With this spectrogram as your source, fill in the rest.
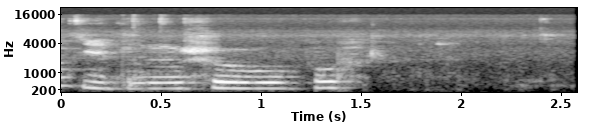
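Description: A young boy talks up close.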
